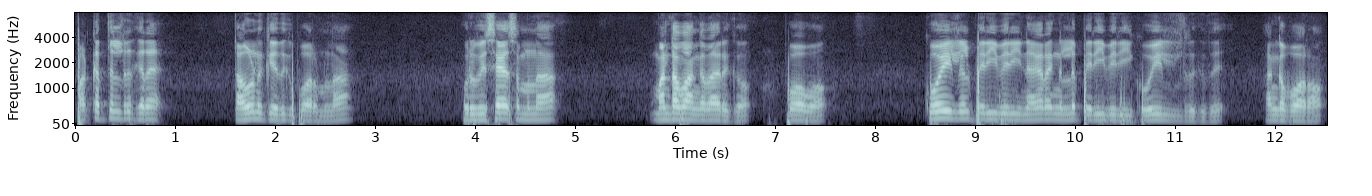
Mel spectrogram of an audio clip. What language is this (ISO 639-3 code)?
tam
